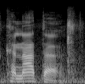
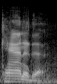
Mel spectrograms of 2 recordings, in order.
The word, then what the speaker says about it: Canada: for far too long it's canata not Canada canata we've been it's it's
